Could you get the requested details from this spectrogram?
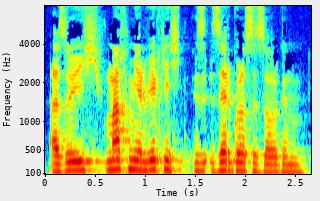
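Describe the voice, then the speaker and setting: A man of twenty-two, speaking earnestly and haltingly as an interview guest, with small slips in his grammar. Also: on the high side, fairly even intonation, darkish tone. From Ukraine. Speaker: interview guest, law student. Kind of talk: personal interview talk.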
